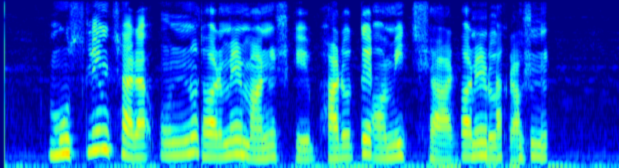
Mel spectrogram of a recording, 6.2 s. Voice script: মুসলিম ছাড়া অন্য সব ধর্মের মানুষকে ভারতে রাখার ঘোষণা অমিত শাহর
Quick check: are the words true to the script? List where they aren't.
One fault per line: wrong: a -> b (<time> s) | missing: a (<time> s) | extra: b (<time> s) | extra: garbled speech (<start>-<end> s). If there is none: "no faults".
missing: সব (1.9 s)
missing: রাখার ঘোষণা (3.7 s)
extra: garbled speech (4.6-5.5 s)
